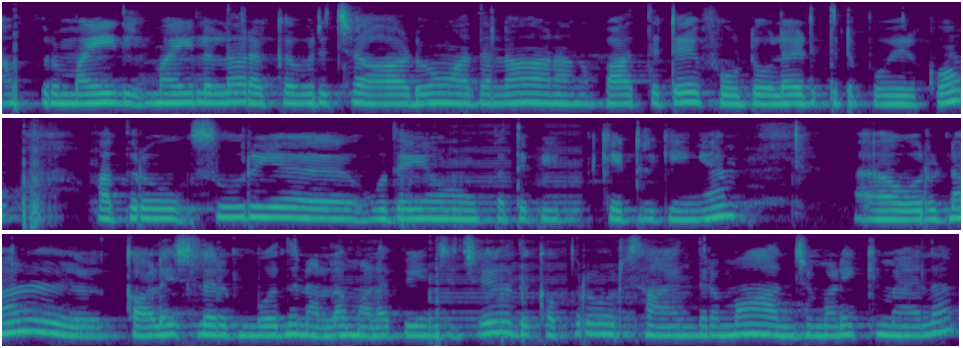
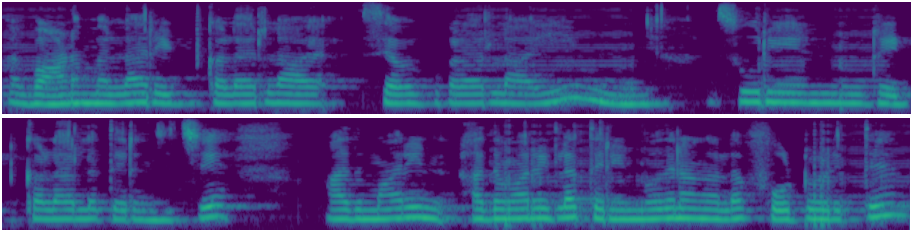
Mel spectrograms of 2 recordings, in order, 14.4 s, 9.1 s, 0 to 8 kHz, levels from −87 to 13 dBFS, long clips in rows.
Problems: constant background noise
